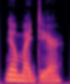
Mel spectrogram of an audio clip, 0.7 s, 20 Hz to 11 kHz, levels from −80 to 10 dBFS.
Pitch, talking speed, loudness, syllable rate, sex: 180 Hz, 255 wpm, -16 LUFS, 5.1 syllables/s, female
